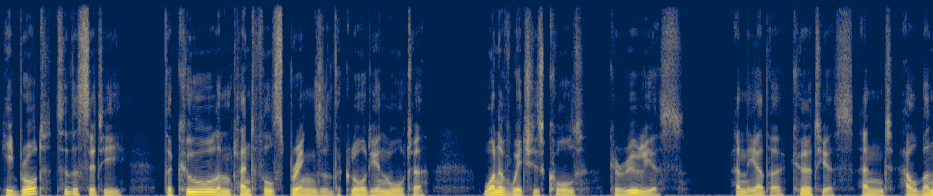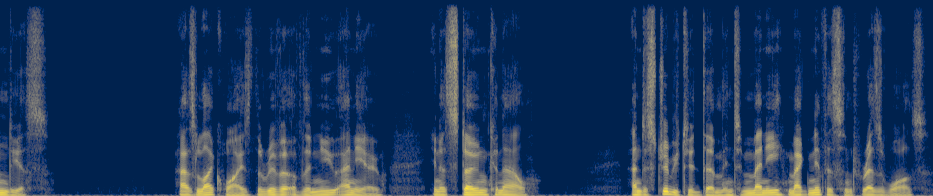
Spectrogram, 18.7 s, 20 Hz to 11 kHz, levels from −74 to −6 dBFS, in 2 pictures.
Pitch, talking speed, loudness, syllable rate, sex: 100 Hz, 145 wpm, -18 LUFS, 5.3 syllables/s, male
